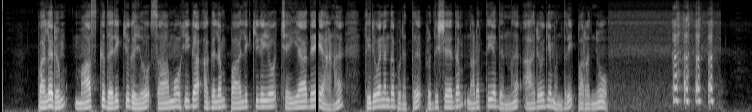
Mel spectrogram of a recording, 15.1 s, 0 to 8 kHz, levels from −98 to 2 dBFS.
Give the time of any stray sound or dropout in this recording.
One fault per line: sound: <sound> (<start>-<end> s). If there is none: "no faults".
sound: dropout (6.3-6.4 s)
sound: laugh (13.4-14.3 s)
